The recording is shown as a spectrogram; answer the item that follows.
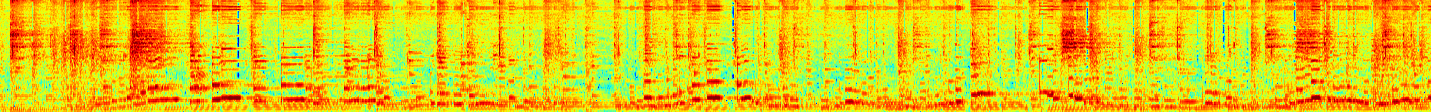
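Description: Live jazz playing: an electric guitar runs fast single-note lines that climb and fall, over low sustained notes and a drum kit keeping time on cymbals and drums.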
